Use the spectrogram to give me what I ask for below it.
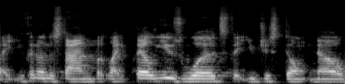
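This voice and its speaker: This man speaks with a Yorkshire accent. His intonation is monotone and flat. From northern England, North Yorkshire. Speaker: English teacher. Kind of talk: live stream lesson chat. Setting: live stream.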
